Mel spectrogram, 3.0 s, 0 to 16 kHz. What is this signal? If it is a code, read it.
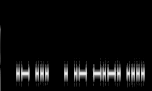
Morse code, heard as a keyed tone, about 25 wpm, 600 Hz. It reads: AS EACH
